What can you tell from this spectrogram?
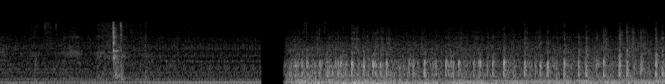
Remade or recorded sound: recorded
